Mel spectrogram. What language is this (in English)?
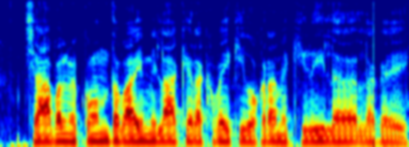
Magahi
